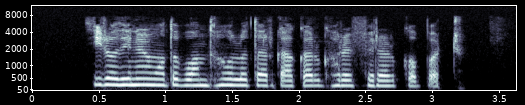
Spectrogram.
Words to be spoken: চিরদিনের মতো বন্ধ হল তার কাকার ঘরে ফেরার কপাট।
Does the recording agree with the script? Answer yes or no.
yes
